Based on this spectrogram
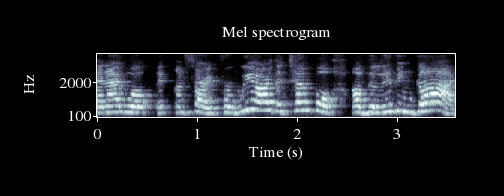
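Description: A woman speaks in a raised, projected voice with a stern tone, a high pitch and ordinary pitch variation. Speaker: pastor. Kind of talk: sermon. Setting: livestream on YouTube and Facebook; church. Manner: animated; insistent and stern, earnest.

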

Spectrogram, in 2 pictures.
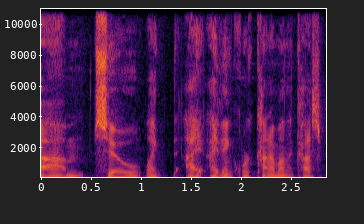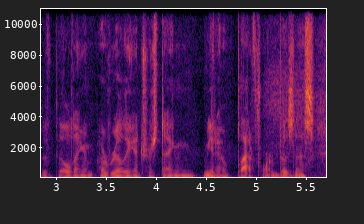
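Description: A man with a fairly low voice and ordinary pitch variation speaks at a fairly quick pace, recorded very cleanly over a silent background with a dry, close sound and no echo. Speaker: crypto media executive. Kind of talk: casual interview chat. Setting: studio office. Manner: fast talker.

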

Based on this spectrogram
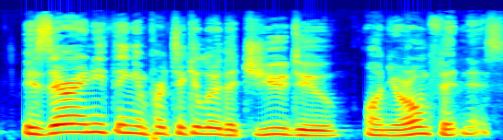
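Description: At a moderate pace, a man with a Californian accent talks in a high pitch with ordinary pitch variation, recorded very cleanly against a silent background. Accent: Californian American English. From Los Angeles, US. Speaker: podcast host. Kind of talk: casual interview chat.

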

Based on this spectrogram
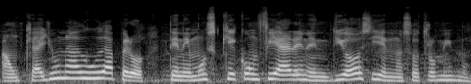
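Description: A woman with an ordinary speaking voice talks at a fairly slow pace, her intonation lively. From Colombia, Norte de Santander (Catatumbo). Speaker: rural teacher and community leader. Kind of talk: research interview.

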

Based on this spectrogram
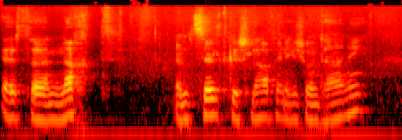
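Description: With an Arabic accent, a man speaks at a fairly slow pace and medium pitch in a dark, mellow, somewhat breathy tone. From Syria. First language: Arabic (speaking German). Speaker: refugee. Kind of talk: testimony. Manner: halting.

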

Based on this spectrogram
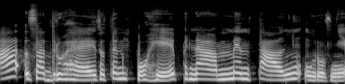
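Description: Calm in tone, a woman speaks with a high pitch and ordinary pitch variation. The sound is dry and close with no echo, though noticeable background noise is present. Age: 40s. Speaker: yoga teacher. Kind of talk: podcast monologue.

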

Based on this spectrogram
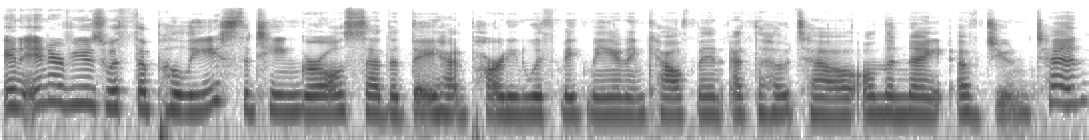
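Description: Moderately paced, a woman uses an ordinary speaking voice pitched fairly high, her pitch varying in an ordinary way. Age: 20s. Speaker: podcast co-host. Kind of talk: casual chat.

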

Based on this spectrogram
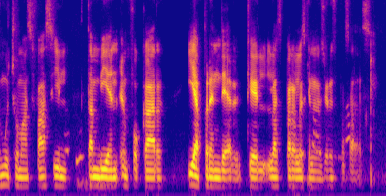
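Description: A man speaks in a normal speaking voice at a fairly low pitch. His pace is moderate. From Monterrey, Mexico. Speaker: fashion photographer. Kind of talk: interview conversation.

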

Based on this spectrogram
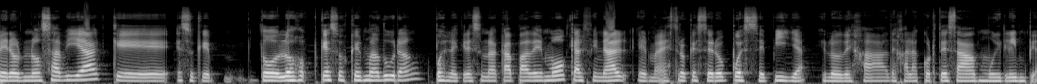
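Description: A woman's fairly low voice, monotone and flat, at a fairly slow pace with hardly any pauses, on a very clean recording with a silent background. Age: 20s. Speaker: podcast host, medical resident. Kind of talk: casual educational monologue.

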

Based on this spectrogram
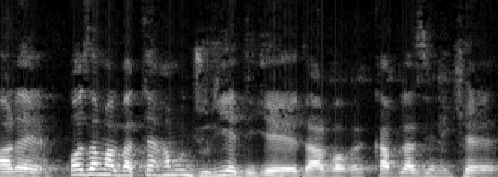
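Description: At a very fast pace, a man talks with ordinary pitch variation. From Iran. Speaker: podcaster and programmer. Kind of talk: casual interview.

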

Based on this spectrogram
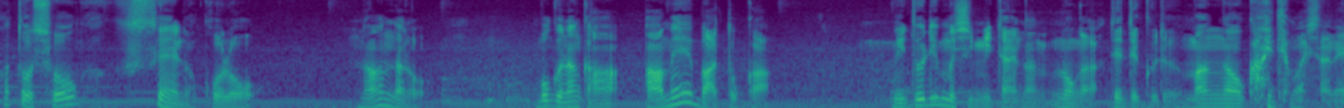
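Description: A man speaks at a moderate pace with lively intonation and long, frequent pauses. Music plays behind him. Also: medium pitch for a man. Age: 50s. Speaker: podcast host. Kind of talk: casual monologue. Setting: outdoors under a bridge. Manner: many fillers. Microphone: echoey space.

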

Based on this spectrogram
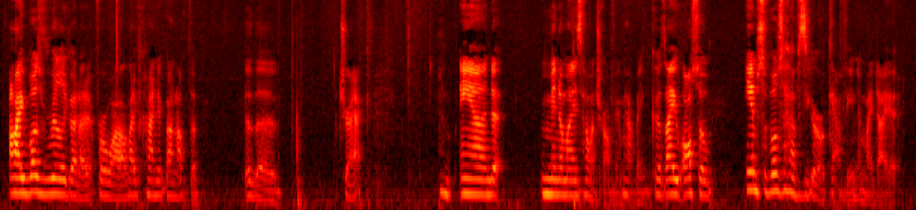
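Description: A woman speaks with vocal fry, long, frequent pauses and big swings in loudness. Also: medium pitch for a woman, ordinary pitch variation, moderate pace. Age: 20s. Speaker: podcast co-host. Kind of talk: casual chat.

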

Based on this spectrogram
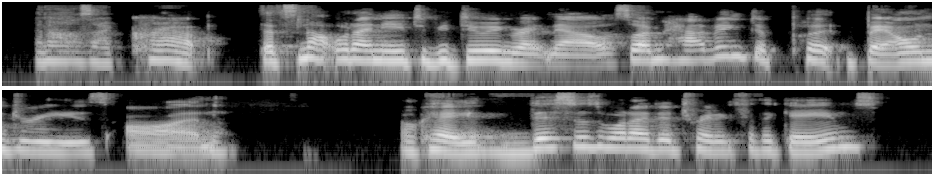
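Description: Here a woman talks in a normal speaking voice at a medium pitch. Her pace is moderate, with ordinary pitch variation. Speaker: CrossFit athlete. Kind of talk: casual interview chat.

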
